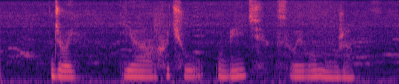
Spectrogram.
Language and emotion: Russian, neutral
